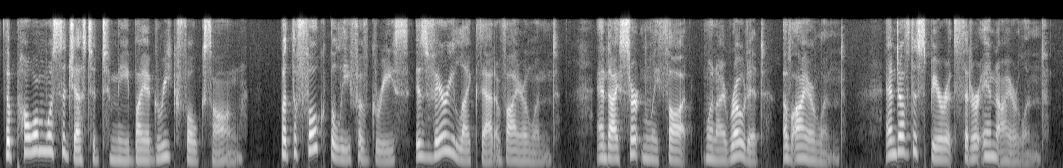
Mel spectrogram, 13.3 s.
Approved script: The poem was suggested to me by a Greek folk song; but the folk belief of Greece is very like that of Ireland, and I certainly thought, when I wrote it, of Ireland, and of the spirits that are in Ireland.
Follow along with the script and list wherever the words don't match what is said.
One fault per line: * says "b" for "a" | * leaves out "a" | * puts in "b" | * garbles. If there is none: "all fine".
all fine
